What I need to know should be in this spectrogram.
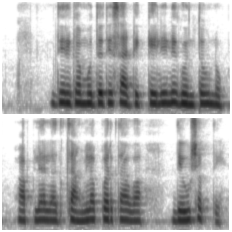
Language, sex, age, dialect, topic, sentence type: Marathi, female, 31-35, Standard Marathi, banking, statement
